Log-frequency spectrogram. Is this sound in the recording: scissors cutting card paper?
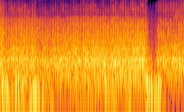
no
